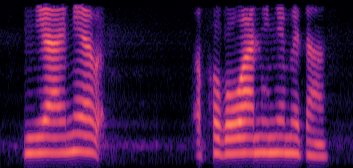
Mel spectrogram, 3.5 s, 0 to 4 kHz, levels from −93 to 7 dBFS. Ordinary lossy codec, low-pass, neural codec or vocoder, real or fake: none; 3.6 kHz; autoencoder, 48 kHz, 32 numbers a frame, DAC-VAE, trained on Japanese speech; fake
